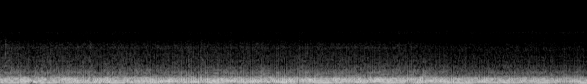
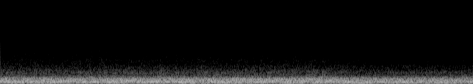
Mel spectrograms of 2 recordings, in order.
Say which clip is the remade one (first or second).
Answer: first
